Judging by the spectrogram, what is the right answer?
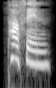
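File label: "puffin", English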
